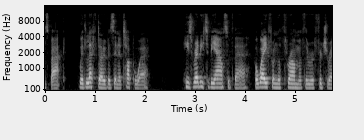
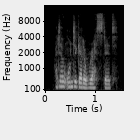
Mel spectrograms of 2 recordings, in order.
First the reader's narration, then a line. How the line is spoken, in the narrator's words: Rodney murmurs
